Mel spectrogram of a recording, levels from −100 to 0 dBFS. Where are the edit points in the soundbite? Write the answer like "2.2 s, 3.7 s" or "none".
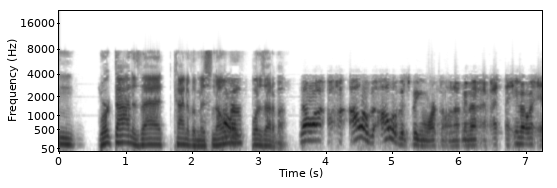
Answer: none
